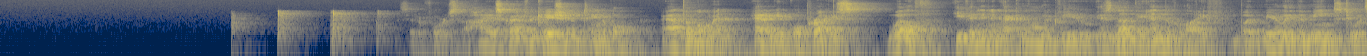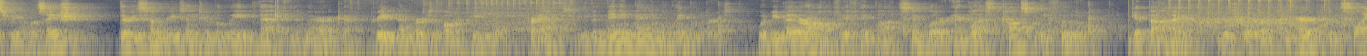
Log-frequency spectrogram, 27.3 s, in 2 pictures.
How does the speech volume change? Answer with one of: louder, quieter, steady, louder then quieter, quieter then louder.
steady.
